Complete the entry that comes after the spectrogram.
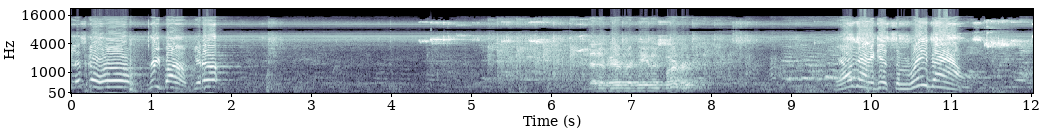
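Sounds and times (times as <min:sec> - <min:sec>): sneakers squeaking on court: 0:04.3 - 0:06.6, 0:11.2 - 0:12.0.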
